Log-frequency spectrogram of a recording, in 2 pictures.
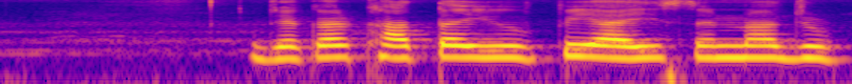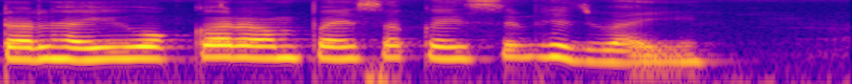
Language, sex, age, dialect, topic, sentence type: Magahi, female, 18-24, Central/Standard, banking, question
